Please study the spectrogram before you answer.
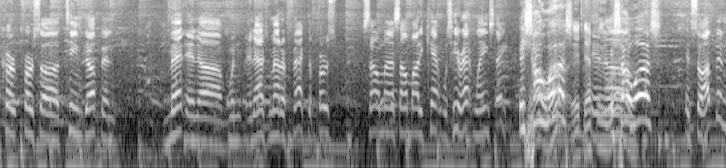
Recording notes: Live from Sound Mind Sound Body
